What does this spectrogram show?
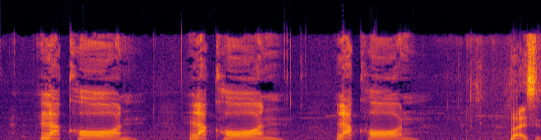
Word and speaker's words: ละคร: Okay, here we have the lorling, the L consonant, then a short A vowel, then a korkwai K consonant, and rua, no vowel. ละคร ละคร ละคร That is the Thai word for drama.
